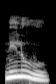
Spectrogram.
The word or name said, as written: ನಲಾವು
